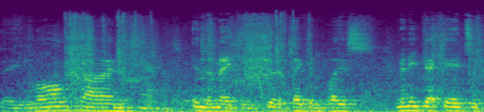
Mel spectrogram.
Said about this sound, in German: Blitzlichtgewitter im Weißen Haus.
